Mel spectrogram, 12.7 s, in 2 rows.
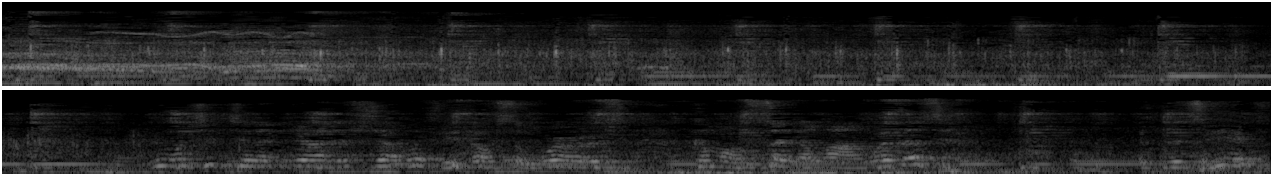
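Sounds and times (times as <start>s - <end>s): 
audience applause and cheering: 0.0s - 7.2s
speech: 8.1s - 12.6s.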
